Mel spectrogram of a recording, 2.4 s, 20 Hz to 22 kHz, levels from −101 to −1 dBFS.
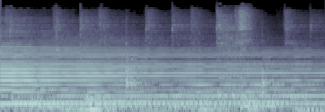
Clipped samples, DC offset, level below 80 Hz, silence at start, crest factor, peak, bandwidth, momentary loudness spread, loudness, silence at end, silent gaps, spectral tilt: under 0.1%; under 0.1%; -42 dBFS; 0 s; 16 dB; -8 dBFS; 18 kHz; 6 LU; -24 LUFS; 0 s; none; -5 dB/octave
